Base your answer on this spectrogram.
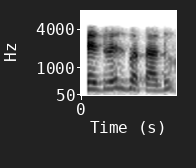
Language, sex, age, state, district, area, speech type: Hindi, female, 60+, Madhya Pradesh, Betul, urban, conversation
